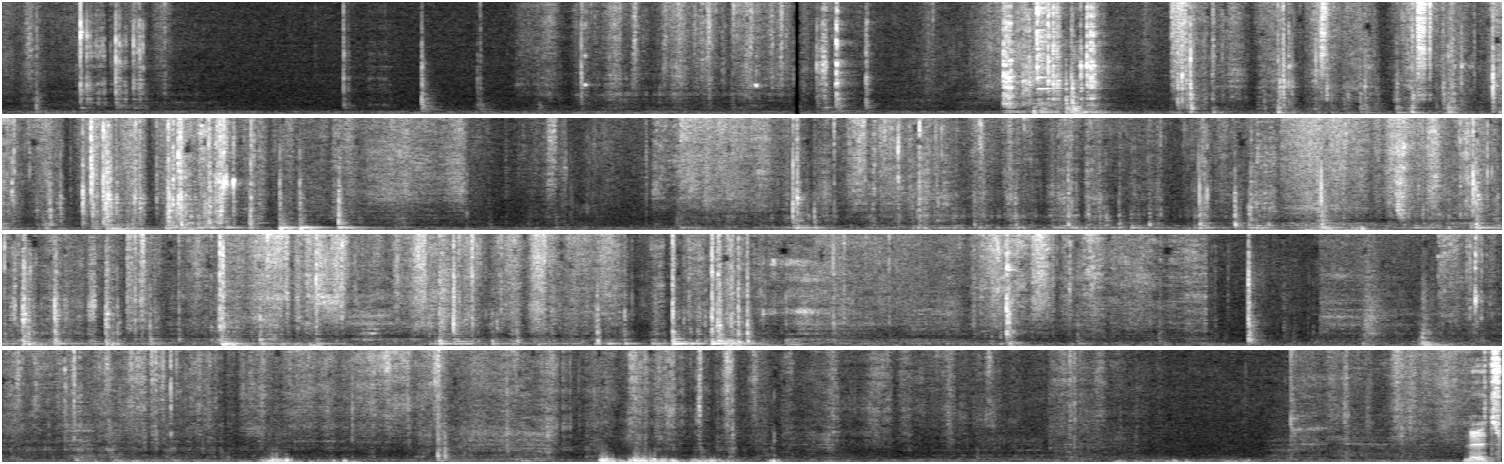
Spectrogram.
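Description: Hands working a ribbed rubber-and-plastic engine air intake tube loose: irregular clicks, knocks and rubbing of plastic and rubber parts, in a few louder clusters.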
